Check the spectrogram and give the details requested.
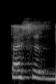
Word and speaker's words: custard: Nó còn chữ sau chữ S, nó còn một chữ T nữa.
